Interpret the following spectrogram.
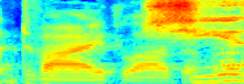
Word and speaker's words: Dyatlova: Yeah, Dyatlova.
